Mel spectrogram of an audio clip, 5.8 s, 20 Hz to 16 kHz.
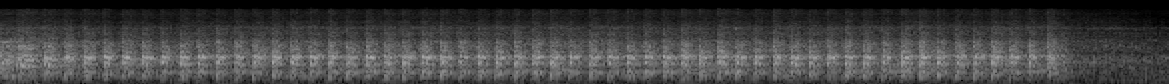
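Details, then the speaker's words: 2001 Ford Expedition 4.6L Triton V8 with a Walmart-reprogrammed spare chip key: the starter cranks evenly, about 3.5 beats/s for five seconds, and it never fires because the immobilizer does not recognize the key; the fuel pump and filter had already been replaced. "so as you can see there that's what this key that was supposed to be reprogrammed by Walmart and it obviously has not been"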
